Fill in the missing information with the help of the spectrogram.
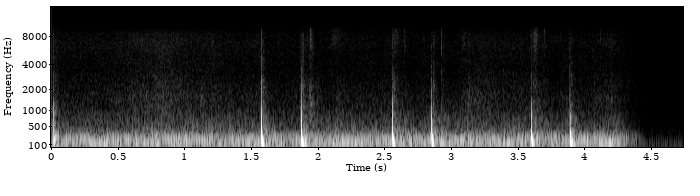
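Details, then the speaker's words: Demonstration of cardiac examination: percussion of the left chest toward cardiac dullness in the third, fourth, fifth and possibly sixth interspaces, patient supine with upper body raised about 30°; paired sharp taps over a hum, resonant laterally over lung and dull medially over heart; normal. "starting on the far left of the chest percuss toward the left border of cardiac dullness in the third fourth fifth and possibly sixth interspaces normally percussion reveals pulmonary resonance laterally and cardiac dullness medially"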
